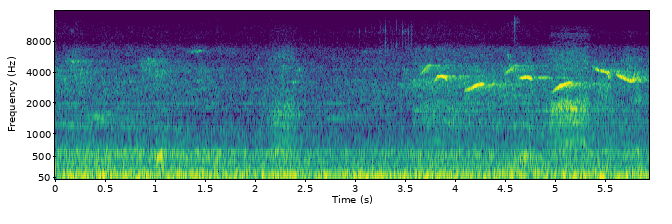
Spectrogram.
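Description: Birds chirping in quick, short calls over a steady low background rumble. The chirps start a little past the middle and continue to the end.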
